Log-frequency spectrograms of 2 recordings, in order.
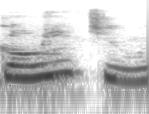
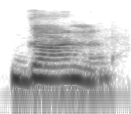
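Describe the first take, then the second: First: Both words are said fully and separately. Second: The words are squeezed together into two syllables. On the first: It is the standard, more formal form. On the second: It is the casual, informal form.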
